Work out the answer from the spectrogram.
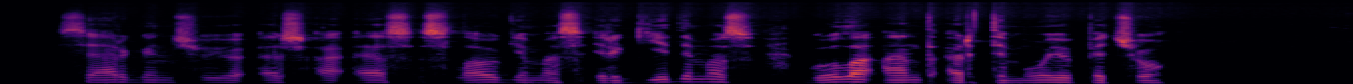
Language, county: Lithuanian, Vilnius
